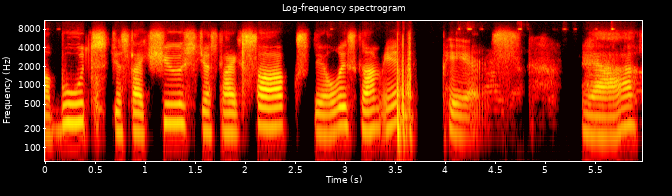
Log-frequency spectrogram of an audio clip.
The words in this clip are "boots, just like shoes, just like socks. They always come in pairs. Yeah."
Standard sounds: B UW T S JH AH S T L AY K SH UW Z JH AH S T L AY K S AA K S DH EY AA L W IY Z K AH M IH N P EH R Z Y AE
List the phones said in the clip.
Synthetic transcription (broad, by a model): B UW T S JH AH S T L AY K SH UW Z JH AH S T L AY K S AA K S DH EY AA L W IY Z K AH M IH N P EH R Z Y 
